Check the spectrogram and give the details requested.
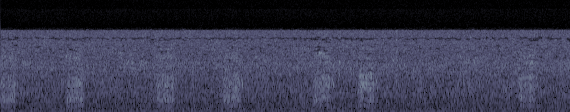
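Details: Barn owls at Starr Ranch: a male chirps in greeting as the female returns home with prey, which she stashes away. Short raspy, noisy chirps repeat about once a second in uneven bursts over a steady background hiss.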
